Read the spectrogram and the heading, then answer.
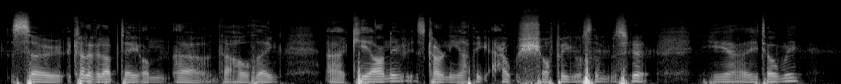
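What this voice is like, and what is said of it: Sick, under-the-weather voice. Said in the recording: “tell by my voice ... I'm kind of a bit under the weather ... I was so ill, I could barely speak”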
